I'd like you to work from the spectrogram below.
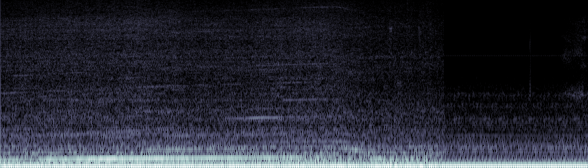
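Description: A car drives in a video game with a continuous low engine drone and rumble. The upper hiss cuts out toward the end.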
